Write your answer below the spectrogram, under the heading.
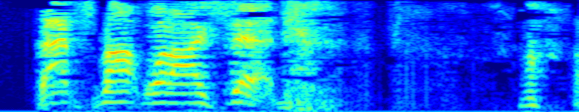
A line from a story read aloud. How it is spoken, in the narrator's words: the man shouted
